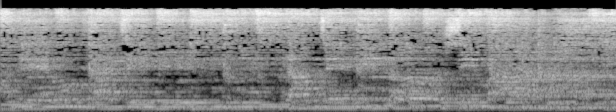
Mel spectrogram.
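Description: A live pop song: a band playing under several voices singing together in long held notes.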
